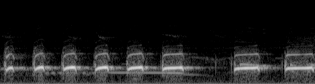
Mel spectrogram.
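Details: Zebra dove singing loudly, with throaty, punchy coo notes repeated about three times a second, a brief pause, then two more strong coos.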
